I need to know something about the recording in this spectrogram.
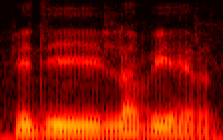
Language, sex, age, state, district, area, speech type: Bodo, male, 60+, Assam, Udalguri, rural, spontaneous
